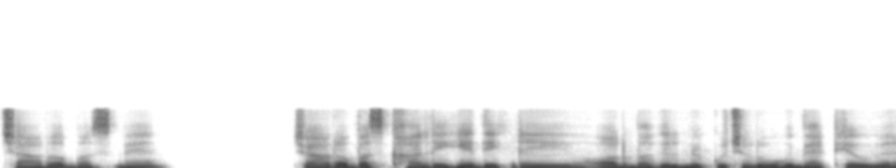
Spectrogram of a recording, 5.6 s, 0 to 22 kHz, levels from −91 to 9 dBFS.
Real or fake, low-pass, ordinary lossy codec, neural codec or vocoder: fake; none; none; codec, 16 kHz, about 1 kbps, DyCAST, with the encoder's durations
